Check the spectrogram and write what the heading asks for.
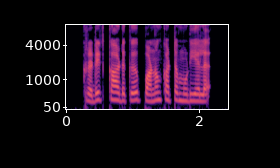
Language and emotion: Tamil, sad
